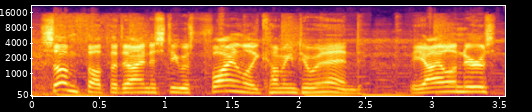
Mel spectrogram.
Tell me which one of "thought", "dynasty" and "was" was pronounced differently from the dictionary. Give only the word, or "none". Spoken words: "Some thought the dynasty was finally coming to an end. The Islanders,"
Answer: none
